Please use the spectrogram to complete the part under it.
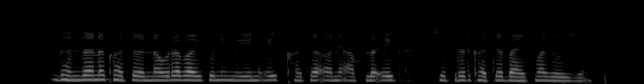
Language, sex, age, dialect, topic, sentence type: Marathi, female, 18-24, Northern Konkan, banking, statement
